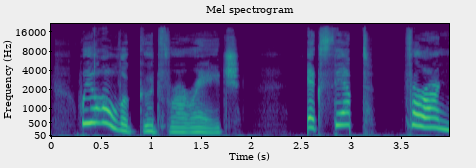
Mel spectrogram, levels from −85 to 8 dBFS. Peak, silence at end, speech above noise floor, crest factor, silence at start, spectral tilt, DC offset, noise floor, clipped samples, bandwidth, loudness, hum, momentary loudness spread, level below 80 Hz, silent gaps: -6 dBFS; 0 s; 39 dB; 18 dB; 0.3 s; -4.5 dB/octave; under 0.1%; -62 dBFS; under 0.1%; 19 kHz; -24 LUFS; none; 17 LU; -60 dBFS; none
